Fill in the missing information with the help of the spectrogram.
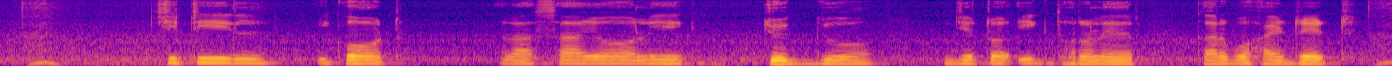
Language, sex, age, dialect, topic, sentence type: Bengali, male, 25-30, Jharkhandi, agriculture, statement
